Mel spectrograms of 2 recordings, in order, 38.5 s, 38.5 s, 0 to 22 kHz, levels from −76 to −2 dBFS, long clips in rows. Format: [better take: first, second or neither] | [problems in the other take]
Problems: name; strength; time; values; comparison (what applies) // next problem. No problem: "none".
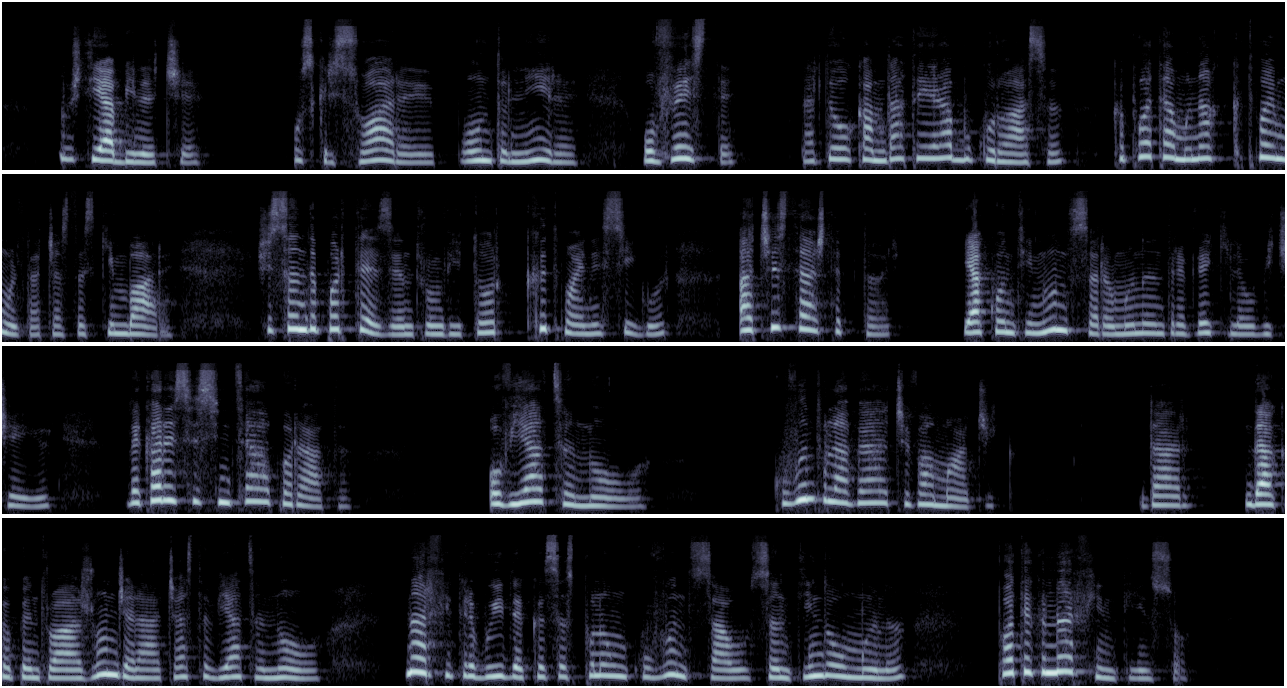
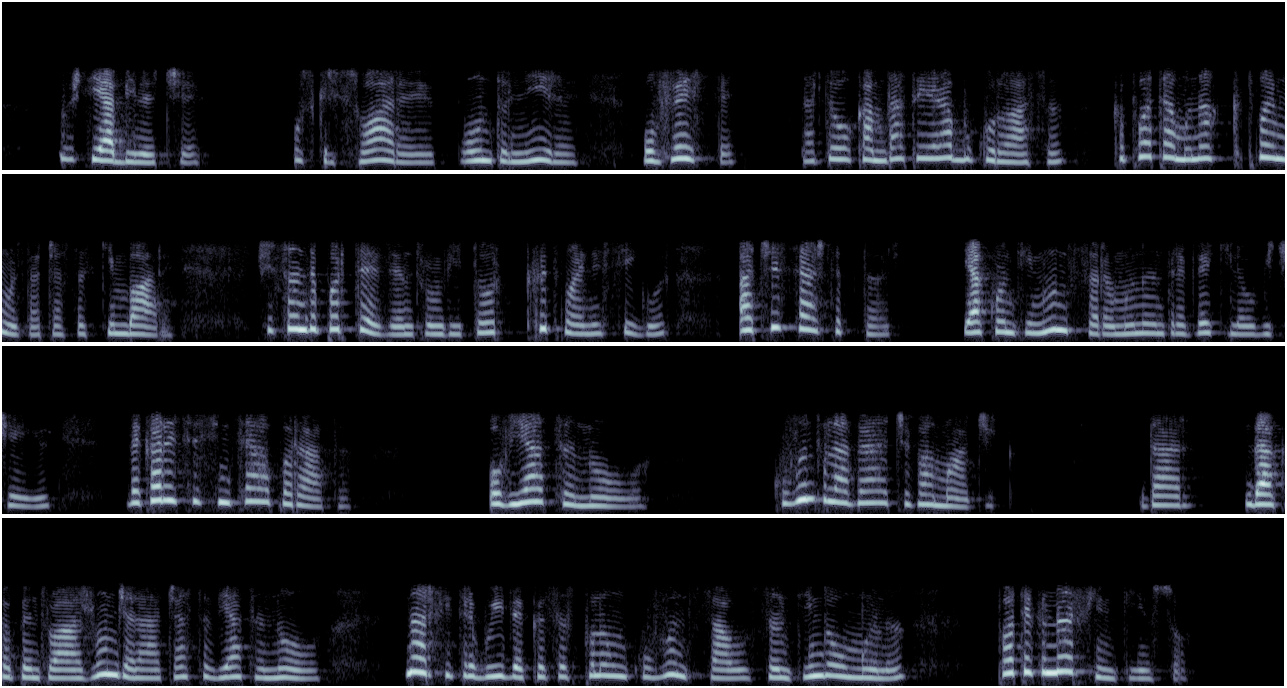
first | garbled, watery; badly; nothing above 4 kHz; slightly in the first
